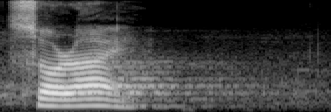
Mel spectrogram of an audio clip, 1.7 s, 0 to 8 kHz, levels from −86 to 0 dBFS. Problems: continuous background conversations, echo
